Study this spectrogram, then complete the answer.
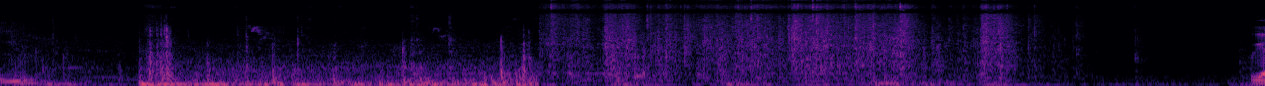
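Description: Paper crinkles and rustles as a package is unwrapped.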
